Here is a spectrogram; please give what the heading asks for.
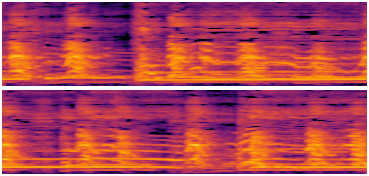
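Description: Bloodhounds howl together in long, steady, mournful tones with wavering overtones.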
